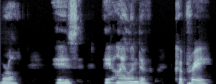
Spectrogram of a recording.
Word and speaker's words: Capri: is the island of Capri Capri is the proper pronunciation Italian it's an island off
